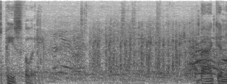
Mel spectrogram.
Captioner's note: applause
